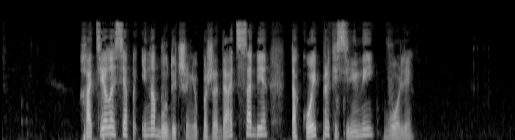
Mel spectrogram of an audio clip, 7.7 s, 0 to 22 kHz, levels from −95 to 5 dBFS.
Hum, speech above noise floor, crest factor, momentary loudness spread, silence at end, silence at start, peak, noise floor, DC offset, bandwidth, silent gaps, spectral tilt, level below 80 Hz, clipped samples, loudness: none; 52 dB; 28 dB; 12 LU; 1.55 s; 1.2 s; -4 dBFS; -81 dBFS; under 0.1%; 11.5 kHz; none; -2.5 dB/octave; -58 dBFS; under 0.1%; -28 LUFS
